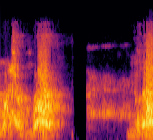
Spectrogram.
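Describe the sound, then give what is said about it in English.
A dog barks, two quick loud woofs followed by a brief whiny whimper and then a third sharp bark. “Even my dog doesn't like it.”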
